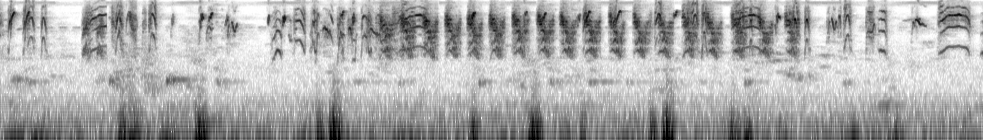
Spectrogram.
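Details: Excited fighter sooty-headed bulbul reacting straight away to bulbul calls, challenging an opponent: a long, busy stream of rapid high chatter and looping whistled slurs, with soft bumps in the background.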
